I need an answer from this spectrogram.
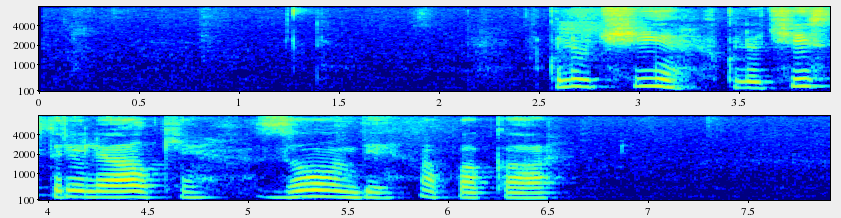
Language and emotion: Russian, sad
